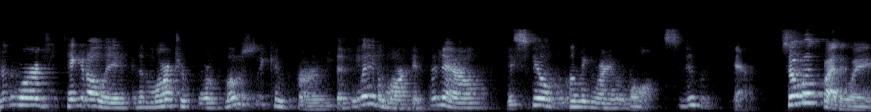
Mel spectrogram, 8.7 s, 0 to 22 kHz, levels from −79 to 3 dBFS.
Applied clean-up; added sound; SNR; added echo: neural mask model DeepFilterNet 3.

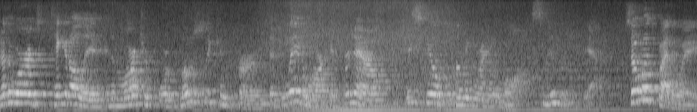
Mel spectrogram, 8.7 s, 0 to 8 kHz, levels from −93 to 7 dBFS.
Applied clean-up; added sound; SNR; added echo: none; Rain; 13 dB; reverberation time 0.8 s.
